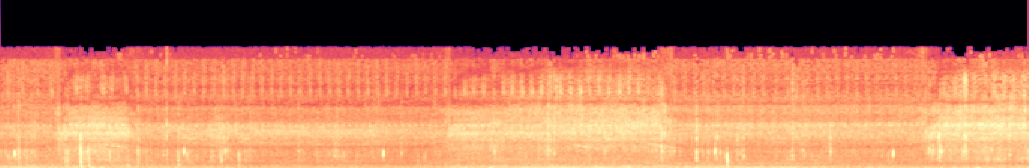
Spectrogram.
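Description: Insects calling in a high, hissing chorus that swells three times, over a low steady hum and a few faint clicks.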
